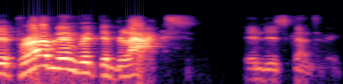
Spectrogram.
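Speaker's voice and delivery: put-on English spoken with a Cuban accent. Talking about Ted Cruz's father, imitating him in a Cuban accent. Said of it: "he's this Cuban accented guy".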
